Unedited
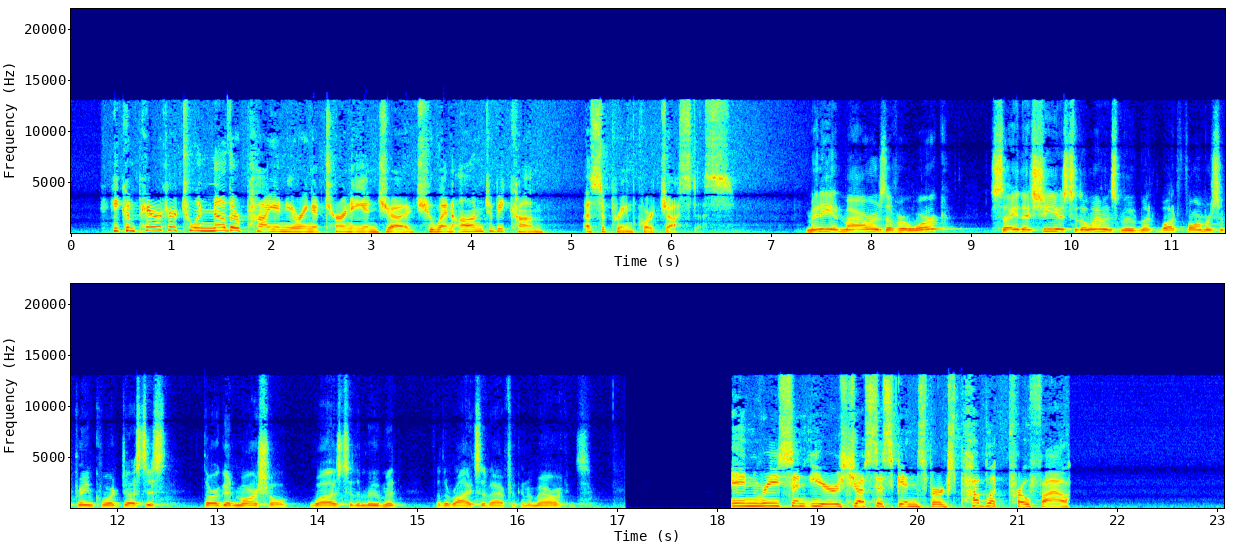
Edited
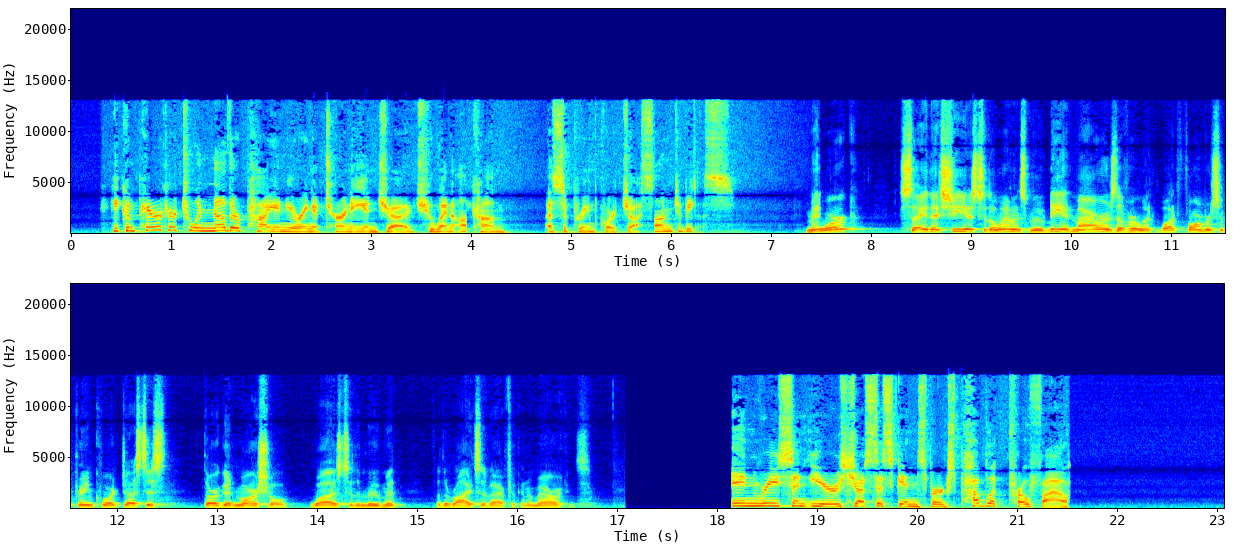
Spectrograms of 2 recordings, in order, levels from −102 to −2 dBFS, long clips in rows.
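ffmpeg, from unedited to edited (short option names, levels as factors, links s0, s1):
-filter_complex "[0:a]asplit=7[s0][s1][s2][s3][s4][s5][s6];[s0]atrim=end=3.952[s7];[s1]atrim=start=4.328:end=6.222[s8];[s2]atrim=start=3.948:end=4.332[s9];[s3]atrim=start=6.218:end=7.492[s10];[s4]atrim=start=8.398:end=10.712[s11];[s5]atrim=start=7.488:end=8.402[s12];[s6]atrim=start=10.708[s13];[s7][s8]acrossfade=d=0.004:c1=hsin:c2=hsin[s14];[s14][s9]acrossfade=d=0.004:c1=hsin:c2=hsin[s15];[s15][s10]acrossfade=d=0.004:c1=hsin:c2=hsin[s16];[s16][s11]acrossfade=d=0.004:c1=hsin:c2=hsin[s17];[s17][s12]acrossfade=d=0.004:c1=hsin:c2=hsin[s18];[s18][s13]acrossfade=d=0.004:c1=hsin:c2=hsin"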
